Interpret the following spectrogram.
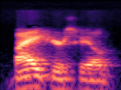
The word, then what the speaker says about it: Bakersfield: in a beautiful place known as bakersfield california or as us locals say bikersfield and it's pretty much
